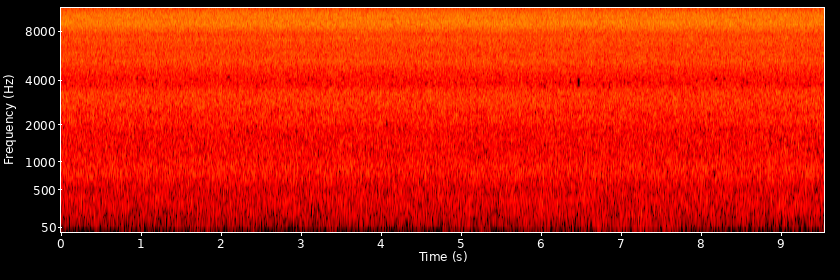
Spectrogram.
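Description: Small cascading waterfall tumbling over rocks and fallen logs: a steady rush of falling and splashing water that does not change.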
